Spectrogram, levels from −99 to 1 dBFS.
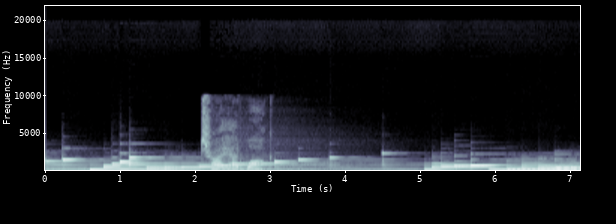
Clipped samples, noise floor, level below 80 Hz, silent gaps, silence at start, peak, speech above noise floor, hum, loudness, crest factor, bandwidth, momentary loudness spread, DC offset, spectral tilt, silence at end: under 0.1%; -38 dBFS; -56 dBFS; none; 0 s; -2 dBFS; 21 dB; none; -17 LUFS; 14 dB; 10.5 kHz; 18 LU; under 0.1%; -7 dB/octave; 0 s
